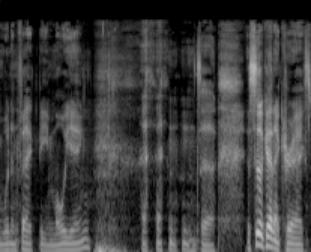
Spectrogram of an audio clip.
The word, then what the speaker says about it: Mojang: you know everyone's Swedish and so it's like moang and I'm still going to call it Mojang because I live in Texas and it's what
